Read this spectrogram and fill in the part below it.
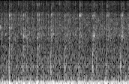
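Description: Scammell Hercules lorry with a Meadows engine idles at a steam rally, a deep, steady rumbling chug with a regular pulsing rhythm, close and continuous.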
